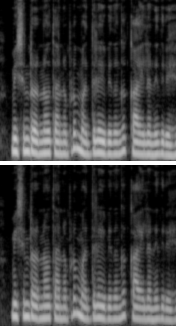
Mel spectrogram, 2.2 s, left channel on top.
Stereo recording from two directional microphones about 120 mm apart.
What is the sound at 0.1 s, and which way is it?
A woman's voice, 10° left (ahead or behind).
